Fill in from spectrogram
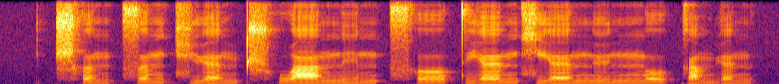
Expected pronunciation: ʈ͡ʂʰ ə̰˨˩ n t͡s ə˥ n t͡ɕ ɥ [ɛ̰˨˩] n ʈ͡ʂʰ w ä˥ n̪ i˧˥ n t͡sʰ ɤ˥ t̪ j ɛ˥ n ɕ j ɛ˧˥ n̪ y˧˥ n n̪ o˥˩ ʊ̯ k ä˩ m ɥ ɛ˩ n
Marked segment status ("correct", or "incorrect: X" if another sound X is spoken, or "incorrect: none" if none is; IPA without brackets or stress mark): correct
